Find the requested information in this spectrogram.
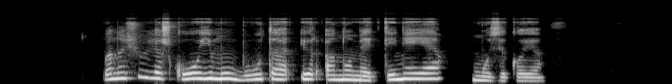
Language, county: Lithuanian, Klaipėda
